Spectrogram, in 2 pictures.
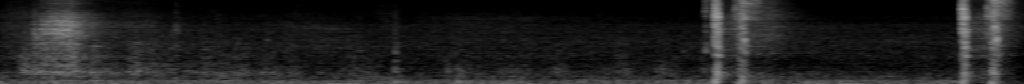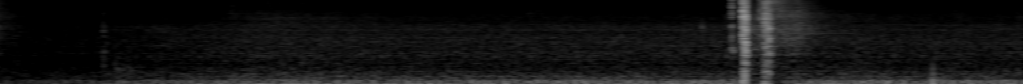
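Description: Brad nailer firing three times into wooden sticks, each shot a sharp double crack. The first two come a little over a second apart and the third about four seconds later. It is pinning down the sticks that hold wood pieces under the resin in a mold.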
